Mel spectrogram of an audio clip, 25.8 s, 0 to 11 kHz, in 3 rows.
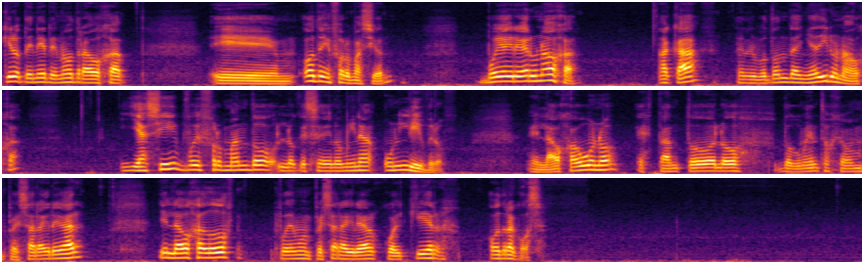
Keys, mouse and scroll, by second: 8.5 click, 14.2 click, 18.2 click, 22.3 click, 25.5 click.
